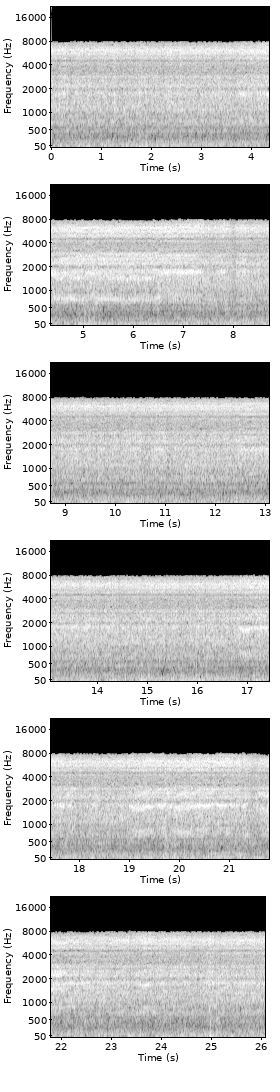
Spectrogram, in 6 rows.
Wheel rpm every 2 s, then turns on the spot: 230, 230, 220, 220, 230, 230, 230, 230, 230, 230, 220, 230, 230.
none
